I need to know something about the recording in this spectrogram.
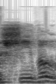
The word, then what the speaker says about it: Sheva: Or Shiva, however we like to say it. I say Sheva. Yeah, you said it right, Sheva.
